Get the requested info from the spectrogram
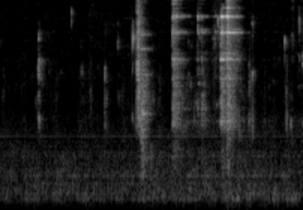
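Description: Quiet eating sounds: a mouthful of quinoa being chewed, with a few soft clicks and short, crackly bursts in the second half.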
